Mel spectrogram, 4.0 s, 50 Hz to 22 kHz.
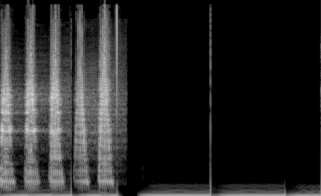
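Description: A deep, clean sub-bass sine tone from the Serum 2 synth holds steady and loud, with a few short clicks and a brief synth stab at the start.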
